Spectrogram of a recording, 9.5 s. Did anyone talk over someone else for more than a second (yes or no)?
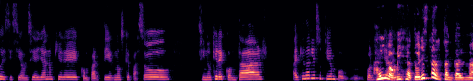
no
